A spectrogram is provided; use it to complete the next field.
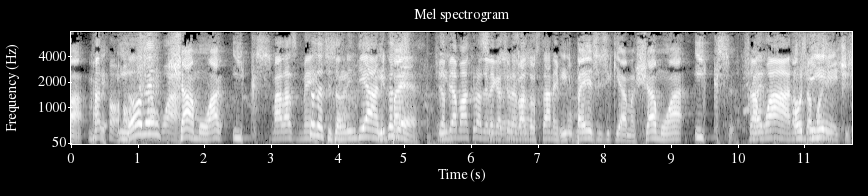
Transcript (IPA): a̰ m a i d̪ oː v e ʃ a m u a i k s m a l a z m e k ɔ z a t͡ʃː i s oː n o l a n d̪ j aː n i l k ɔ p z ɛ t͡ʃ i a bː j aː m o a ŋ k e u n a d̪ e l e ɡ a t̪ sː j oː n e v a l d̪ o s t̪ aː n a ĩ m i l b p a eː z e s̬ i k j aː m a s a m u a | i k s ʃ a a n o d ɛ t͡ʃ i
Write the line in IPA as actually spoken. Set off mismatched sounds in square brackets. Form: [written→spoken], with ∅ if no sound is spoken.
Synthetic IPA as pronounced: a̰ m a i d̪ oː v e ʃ a m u a i k s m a l a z m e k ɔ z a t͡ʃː i s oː n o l [a→i] n d̪ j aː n i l k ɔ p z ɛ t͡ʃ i a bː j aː m o a ŋ k e u n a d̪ e l e ɡ a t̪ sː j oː n e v a l d̪ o s t̪ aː n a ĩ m i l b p a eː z e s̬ i k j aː m a [s→ʃ] a m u a | i k s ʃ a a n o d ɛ t͡ʃ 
